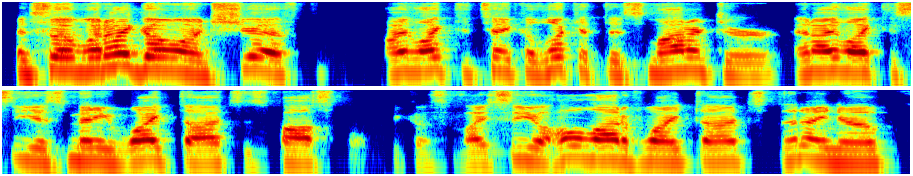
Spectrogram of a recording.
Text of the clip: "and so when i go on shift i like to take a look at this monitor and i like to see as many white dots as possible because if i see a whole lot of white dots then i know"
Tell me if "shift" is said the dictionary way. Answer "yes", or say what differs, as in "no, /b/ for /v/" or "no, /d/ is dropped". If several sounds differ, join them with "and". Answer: yes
